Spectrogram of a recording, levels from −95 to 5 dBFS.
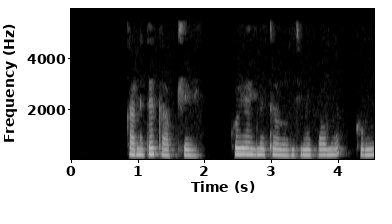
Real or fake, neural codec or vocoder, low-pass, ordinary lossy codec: real; none; 5.4 kHz; MP3, 32 kbps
